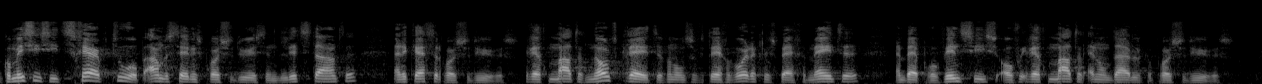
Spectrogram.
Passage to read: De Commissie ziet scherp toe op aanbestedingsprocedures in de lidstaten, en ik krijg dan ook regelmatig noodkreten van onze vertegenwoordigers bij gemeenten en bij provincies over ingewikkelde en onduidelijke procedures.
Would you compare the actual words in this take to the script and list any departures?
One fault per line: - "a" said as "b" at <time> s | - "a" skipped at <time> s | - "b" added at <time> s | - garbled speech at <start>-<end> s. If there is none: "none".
- "ook" said as "procedures" at 4.4 s
- "ingewikkelde" said as "regelmatig" at 10.2 s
